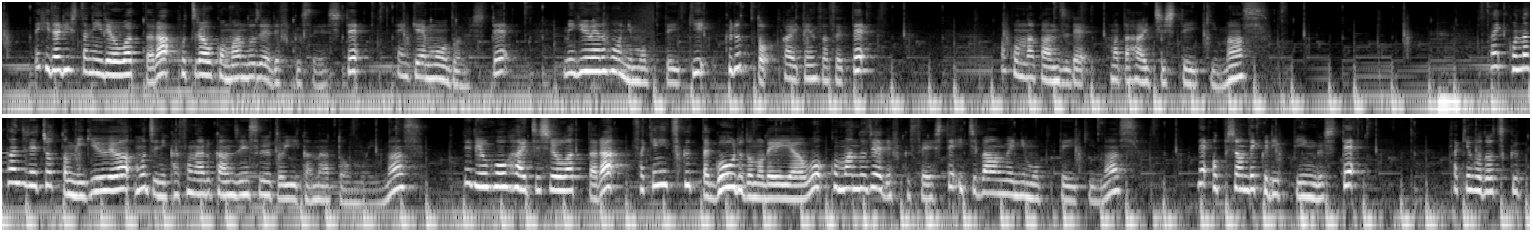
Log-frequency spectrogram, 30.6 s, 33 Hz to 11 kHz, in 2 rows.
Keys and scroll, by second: 2.2 super+j, 12.8 Up, 13.4 Return, 13.5 Left, 13.7 shift+Up, 14.0 Right, 14.2 super+s, 23.8 super+j.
